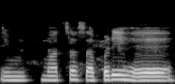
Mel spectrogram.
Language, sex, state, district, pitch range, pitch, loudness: Rajasthani, male, Rajasthan, Churu, 190-205 Hz, 195 Hz, -15 LUFS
